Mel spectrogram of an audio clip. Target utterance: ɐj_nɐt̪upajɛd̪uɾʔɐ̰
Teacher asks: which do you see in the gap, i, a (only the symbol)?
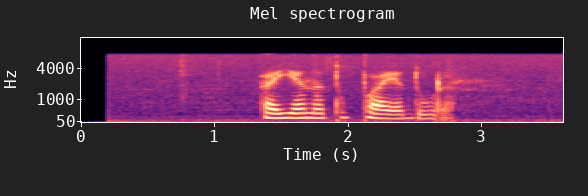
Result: a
